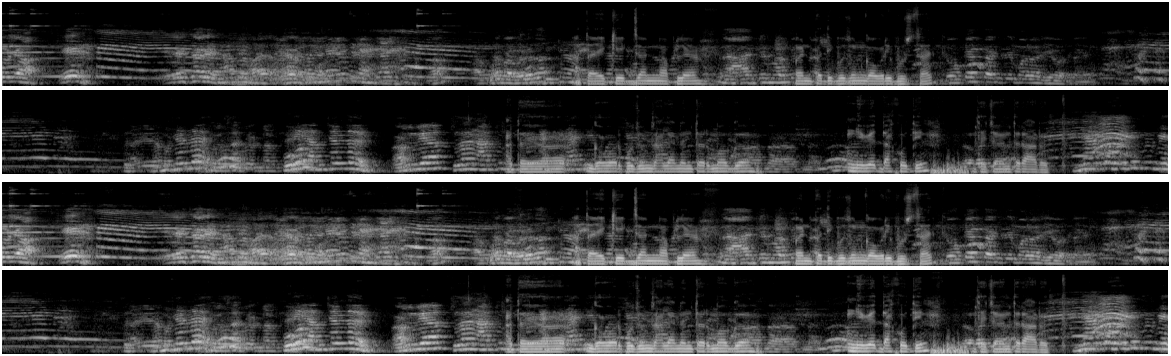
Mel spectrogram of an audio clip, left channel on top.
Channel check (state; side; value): quieter; left; 5.6 dB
